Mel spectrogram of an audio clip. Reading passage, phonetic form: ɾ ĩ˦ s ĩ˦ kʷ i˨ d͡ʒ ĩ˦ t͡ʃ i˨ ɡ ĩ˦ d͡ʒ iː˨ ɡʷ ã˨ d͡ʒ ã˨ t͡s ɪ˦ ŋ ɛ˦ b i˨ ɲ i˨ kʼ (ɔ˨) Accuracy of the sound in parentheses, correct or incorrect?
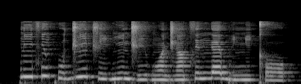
incorrect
